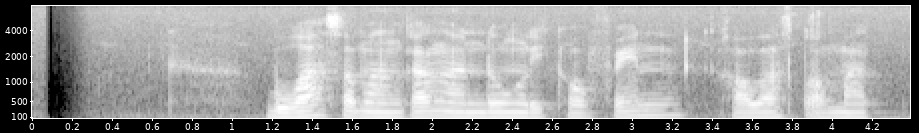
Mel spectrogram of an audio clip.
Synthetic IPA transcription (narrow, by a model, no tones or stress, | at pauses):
buahsəmaŋkaŋandʊŋlikofɛnkawast̪omat̪̚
